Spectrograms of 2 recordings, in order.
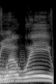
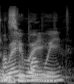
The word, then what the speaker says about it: Huawei: C'est quoi la prononciation ? Je vois sourire, c'est une canadienne. – Huawei. – Huawei, Huawei, je ne sais plus. – Huawei.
